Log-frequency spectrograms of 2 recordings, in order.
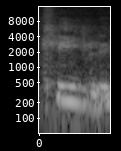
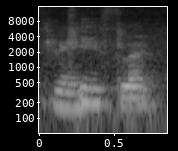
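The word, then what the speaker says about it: Keighley: say it properly today because the g and the h you'd think it was keeley but it's not it's keith keith keithley in west yorkshire i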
